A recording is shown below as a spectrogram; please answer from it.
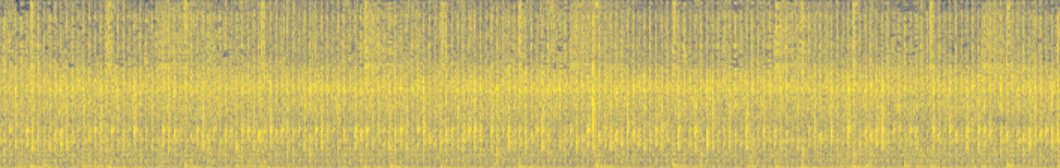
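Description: A Ford tractor engine runs loudly and continuously, a close, rough diesel idle with a steady low knocking rhythm and vibration and no talk over it.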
